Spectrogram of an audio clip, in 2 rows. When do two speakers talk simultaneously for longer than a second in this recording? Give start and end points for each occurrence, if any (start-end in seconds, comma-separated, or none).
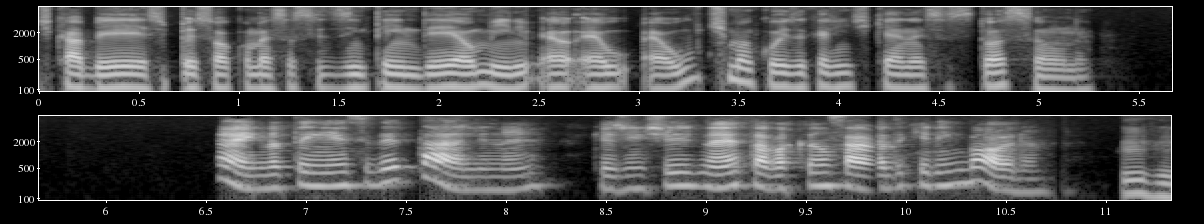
none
